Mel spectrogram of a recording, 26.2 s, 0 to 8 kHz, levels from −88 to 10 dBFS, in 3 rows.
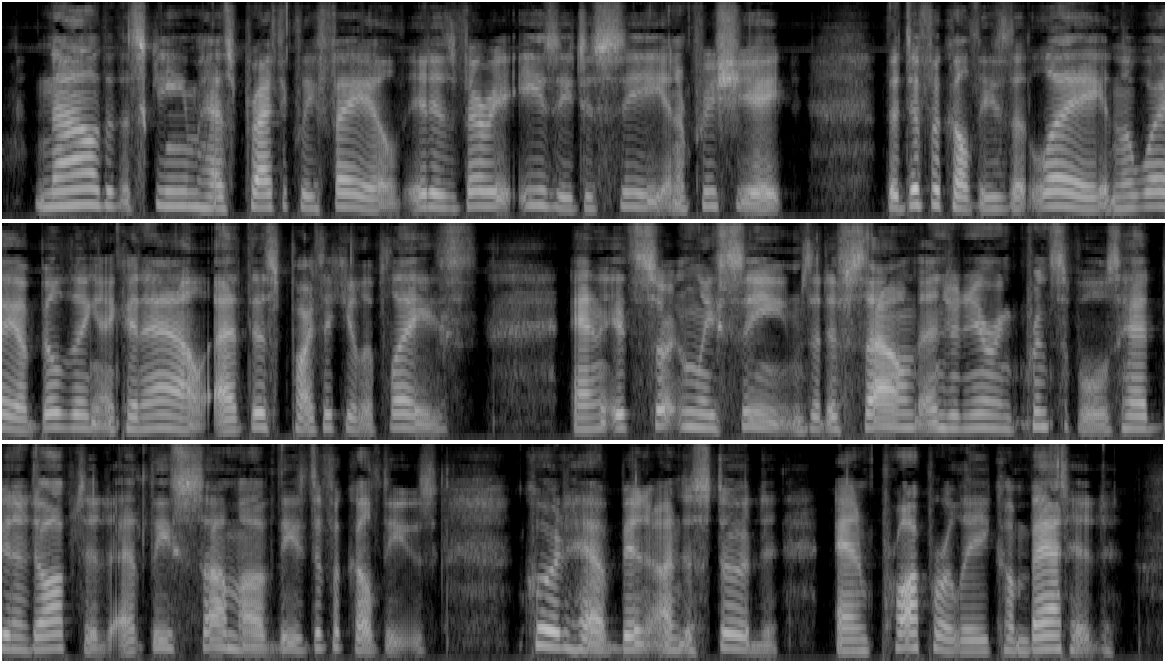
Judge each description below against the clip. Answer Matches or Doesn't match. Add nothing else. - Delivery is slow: Matches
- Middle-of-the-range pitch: Matches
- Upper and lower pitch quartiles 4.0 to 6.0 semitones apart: Doesn't match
